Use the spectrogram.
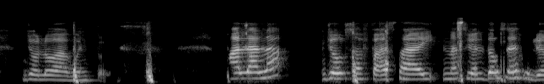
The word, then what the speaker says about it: Yousafzai: Así como lo estás pronunciando Yousafzai, porque pues es que eso es como árabe y pues la pronunciación a veces Okay.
